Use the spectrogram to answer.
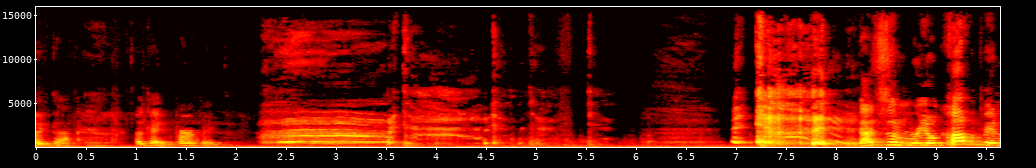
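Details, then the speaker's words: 52-year-old woman with cystic fibrosis in acute pulmonary exacerbation (simulated practical), huff cough after chest physiotherapy vibration over six to eight deep breaths: forced breathy exhalations like fogging a mirror, then throaty coughs to clear secretions. "And I'm going to have have you breathe out um as much as you can like you're fogging up a mirror until you cough and get some secretions."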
